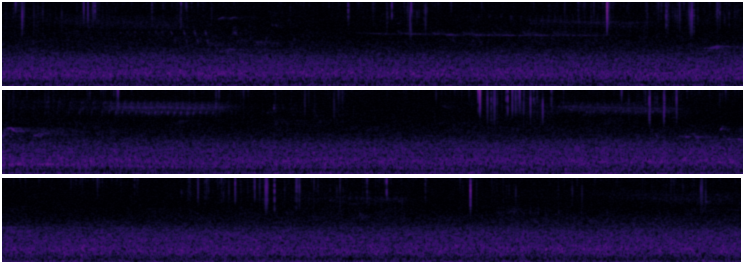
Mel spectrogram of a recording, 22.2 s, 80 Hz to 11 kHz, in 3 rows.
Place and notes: Utena, Lithuania, electro-sonic forest
electro-sonic atmospheres in a forest. captured with conventional microphones and electromagnetic listening antenna Priezor
3 May 2018, ~16:00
